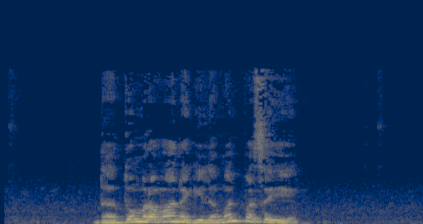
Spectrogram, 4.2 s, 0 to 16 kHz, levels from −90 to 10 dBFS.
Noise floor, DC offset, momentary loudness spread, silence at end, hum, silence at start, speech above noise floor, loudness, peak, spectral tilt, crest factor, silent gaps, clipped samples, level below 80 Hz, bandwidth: -61 dBFS; under 0.1%; 12 LU; 1.25 s; none; 0.95 s; 40 dB; -21 LUFS; -6 dBFS; -8 dB/octave; 18 dB; none; under 0.1%; -58 dBFS; 11 kHz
